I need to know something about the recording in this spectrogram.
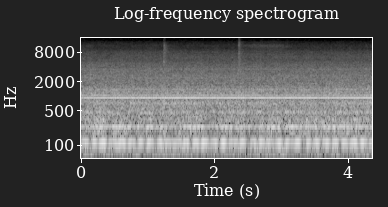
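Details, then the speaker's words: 400 CFM sound-enclosure exhaust fan on an E4X control panel with Pico thermostat, switched on in hand/manual mode: steady airy rush with a constant mid-pitched hum and no rattle or wobble; fan running normally. "Okay, it's in hand operation at the moment. This is manual control. Fans on."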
